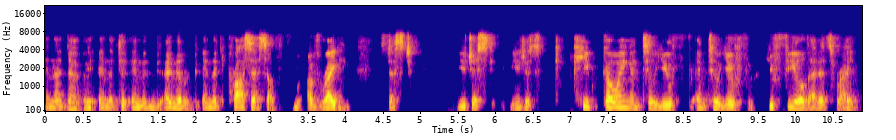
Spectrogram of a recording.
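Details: Adult man, a poet, who stutters, with audible part-word and phrase repetitions; stuttering.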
